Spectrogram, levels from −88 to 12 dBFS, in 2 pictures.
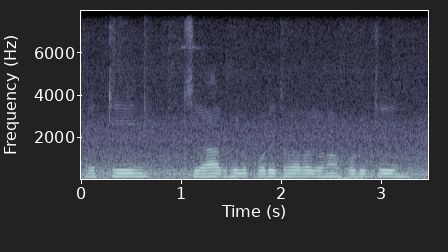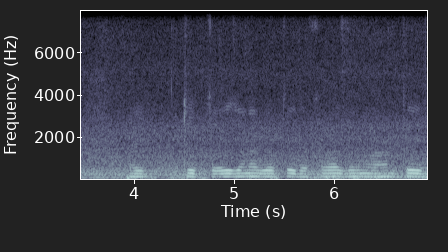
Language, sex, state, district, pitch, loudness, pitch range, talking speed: Odia, male, Odisha, Sambalpur, 140 Hz, -15 LUFS, 140-145 Hz, 50 wpm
